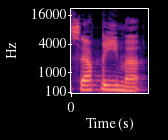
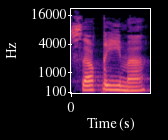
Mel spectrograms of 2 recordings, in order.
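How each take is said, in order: The two takes are said the same way.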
